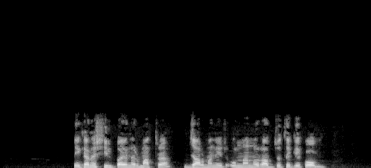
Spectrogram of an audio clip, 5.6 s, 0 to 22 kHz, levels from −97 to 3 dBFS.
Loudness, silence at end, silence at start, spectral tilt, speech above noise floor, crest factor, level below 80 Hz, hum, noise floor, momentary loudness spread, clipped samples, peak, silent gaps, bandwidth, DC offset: -19 LUFS; 0.7 s; 1.1 s; -7 dB/octave; 69 dB; 18 dB; -58 dBFS; none; -87 dBFS; 7 LU; under 0.1%; -2 dBFS; none; 6.8 kHz; under 0.1%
